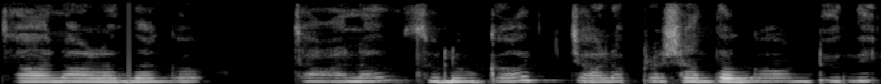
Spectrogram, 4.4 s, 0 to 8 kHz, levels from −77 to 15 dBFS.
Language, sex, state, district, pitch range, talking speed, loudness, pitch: Telugu, male, Telangana, Karimnagar, 295-320 Hz, 95 wpm, -20 LUFS, 305 Hz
